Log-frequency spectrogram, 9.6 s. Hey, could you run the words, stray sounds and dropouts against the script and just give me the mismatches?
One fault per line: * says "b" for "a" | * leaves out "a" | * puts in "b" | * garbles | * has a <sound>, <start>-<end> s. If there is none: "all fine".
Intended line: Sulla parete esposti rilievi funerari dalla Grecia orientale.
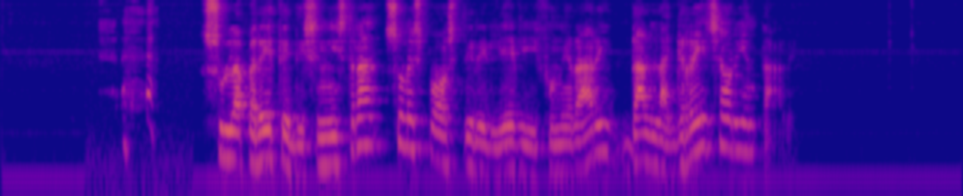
* has a laugh, 1.0-1.6 s
* puts in "di sinistra sono"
